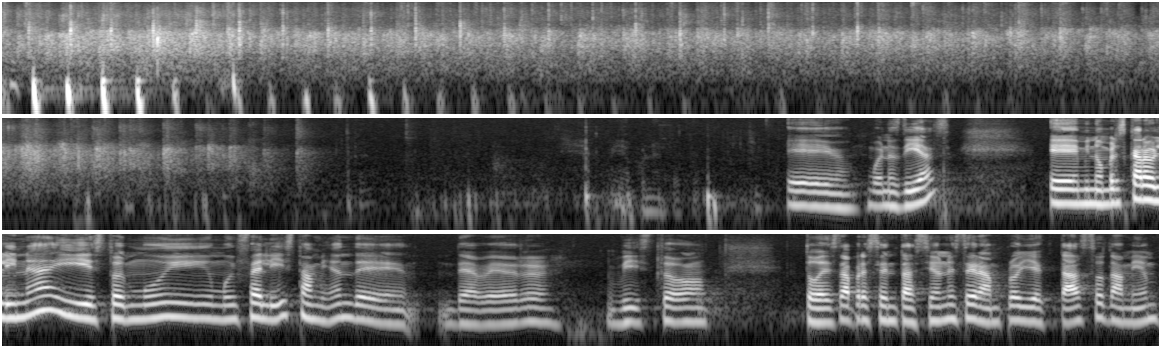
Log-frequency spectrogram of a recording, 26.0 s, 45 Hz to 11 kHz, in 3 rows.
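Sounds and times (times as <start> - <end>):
audience applauding: 0.0 - 11.1
loud close claps: 0.0 - 11.2.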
